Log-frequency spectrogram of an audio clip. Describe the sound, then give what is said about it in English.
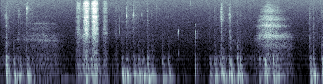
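Clatter of keys being struck on a computer keyboard with caps lock on, irregular bursts of clicks with brief pauses, mixed with a low hum and some breathy noise. “I'm trading this keyboard in.”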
